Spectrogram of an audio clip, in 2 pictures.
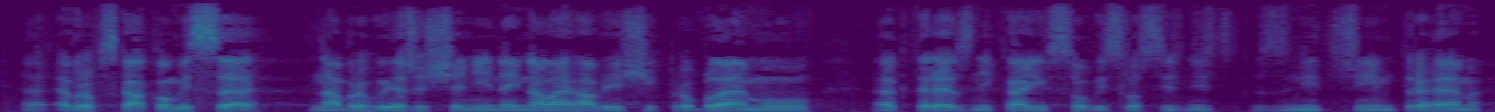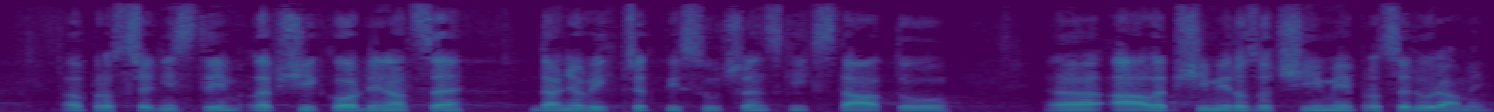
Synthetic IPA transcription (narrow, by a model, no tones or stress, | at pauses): ʔɛvɾo̞pskaːko̞mɪsɛ | navr̩ɦujɛrɛʃɛɲiːnɛjnalɛːɦavjɛjʃiːxpɾo̞blɛːmuː | kt̪ɛɾɛːvzɲɪkajiːfso̞wvɪslo̞scɪzzvɲɪt̪r̝̥ɲiːmt̪r̩ɦɛm | pɾost̪r̥ɛdɲɪt͡st̪viːmlɛpʃiːkooɾdɪnat͡sɛ | daɲo̞viːxpr̝̥ɛt̪̚pɪsuːt͡ʃlɛnskiːxst̪aːt̪uː | ʔalɛpʃiːmɪɾo̞zot͡ʃiːmɪpɾo̞t͡sɛduɾa̰mɪ̰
